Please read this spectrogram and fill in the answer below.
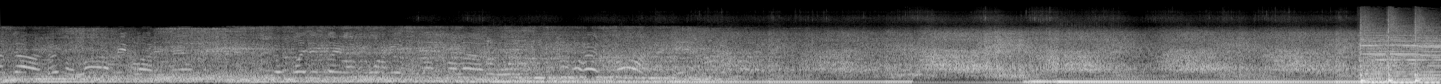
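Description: Voices of a small group talking and calling out over a steady low droning tone. The drone drops out briefly about nine seconds in and comes back louder, and near the end a live country band comes in with guitar.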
